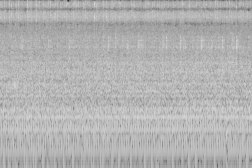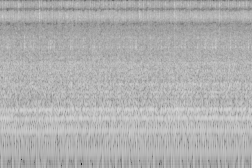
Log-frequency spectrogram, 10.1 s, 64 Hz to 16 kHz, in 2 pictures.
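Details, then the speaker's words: Craftsman 21-inch mower, Briggs and Stratton 6.5 hp, after carb clean, fueled and primed: steady fast idle with a constant tinny rattle from loose bolts and hanging exhaust; otherwise sounds good, still needs air filter, tightening, probably a spark plug. "all right it sounds pretty good other than everything rattling"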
